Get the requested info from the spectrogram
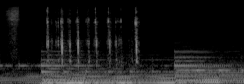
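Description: Computer keyboard typing sound effect: a quick run of about a dozen key clicks lasting about a second, over steady background music.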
